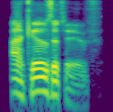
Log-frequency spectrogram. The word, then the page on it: accusative: British English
